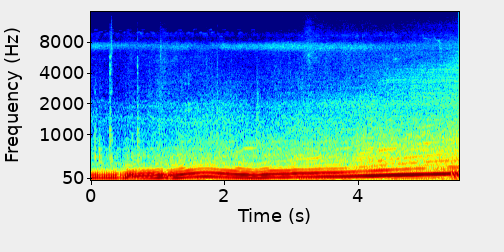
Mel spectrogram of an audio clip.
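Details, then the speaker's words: Turbocharged Honda Civic with a cheap turbo on a log top-mount manifold, hard pull that breaks the tires loose in first gear: engine drone under load with a wavering, fluttering edge as the turbo surges. "Um, anyway, you guys can hear how much that turbo is surging. Sounds cool. Not good on the turbo. We've got a cheap turbo."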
